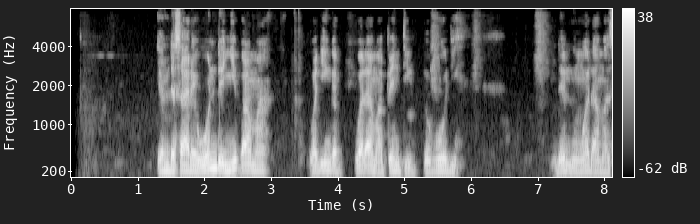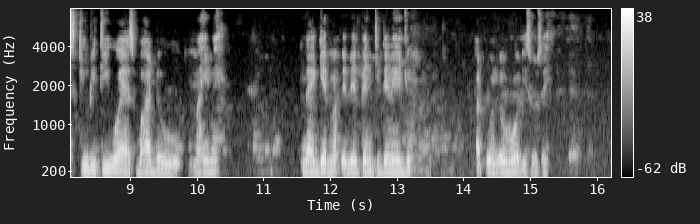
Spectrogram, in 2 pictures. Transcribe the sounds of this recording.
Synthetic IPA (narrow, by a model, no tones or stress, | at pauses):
jɔnːdɛsaɾɛwɔndɛɲiɓama | waɗiːŋɡa | waɗamapentiɗɔvoːɗi | ndɛnɗumwaɗamasi̥kuɾitiwajasbɔhadɔmahimaj | ndaɡɛdma̰ɓːɛ̰bɛpentidɛned͡ʒum | baɗːunɗɔvoɗisɔsaj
